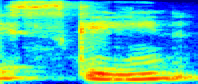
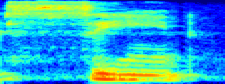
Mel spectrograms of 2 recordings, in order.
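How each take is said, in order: First: The word begins with a hard k sound. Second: The word begins with a plain s sound. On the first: The speaker calls it wrong. "I don't say skeen" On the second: The speaker calls it right. "I say seen"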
